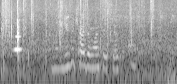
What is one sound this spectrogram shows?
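A woman speaks close by in a calm voice.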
